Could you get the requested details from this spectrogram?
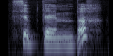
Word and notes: September: Bas-Rhin; Strasbourg

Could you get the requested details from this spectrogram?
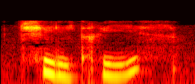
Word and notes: d' Schilddries: Alsatian; Bas-Rhin; Reichshoffen

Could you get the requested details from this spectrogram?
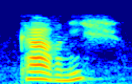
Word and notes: kernich: Bas-Rhin; Herrlisheim

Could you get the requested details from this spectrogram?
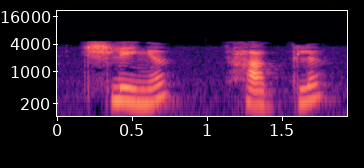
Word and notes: d' Schlinge, d' Haagle: Bas-Rhin; Herrlisheim

